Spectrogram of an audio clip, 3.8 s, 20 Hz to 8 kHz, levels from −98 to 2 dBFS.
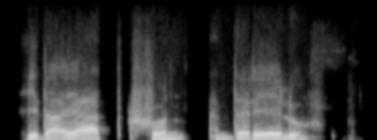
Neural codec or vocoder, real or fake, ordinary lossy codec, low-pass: none; real; Opus, 16 kbps; 7.2 kHz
